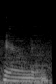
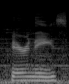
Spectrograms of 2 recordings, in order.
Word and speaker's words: Pyrenees: White pyramid. What? Pyramid. I think that's how you say it. White pyramid. Mm-hmm. Okay. Pyrenees. Pyrenees. It's Okay. Pyrenees. White Pyrenees.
